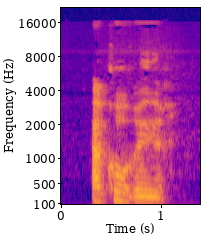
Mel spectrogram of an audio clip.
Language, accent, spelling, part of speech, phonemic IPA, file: French, Canada, accoururent, verb, /a.ku.ʁyʁ/, LL-Q150 (fra)-accoururent.wav
- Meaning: third-person plural past historic of accourir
